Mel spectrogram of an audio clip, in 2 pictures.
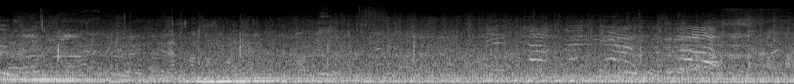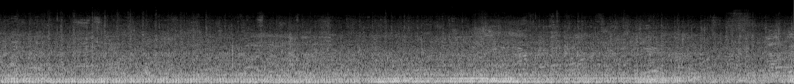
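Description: An Audi R8 V10 idles with a deep rumble.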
